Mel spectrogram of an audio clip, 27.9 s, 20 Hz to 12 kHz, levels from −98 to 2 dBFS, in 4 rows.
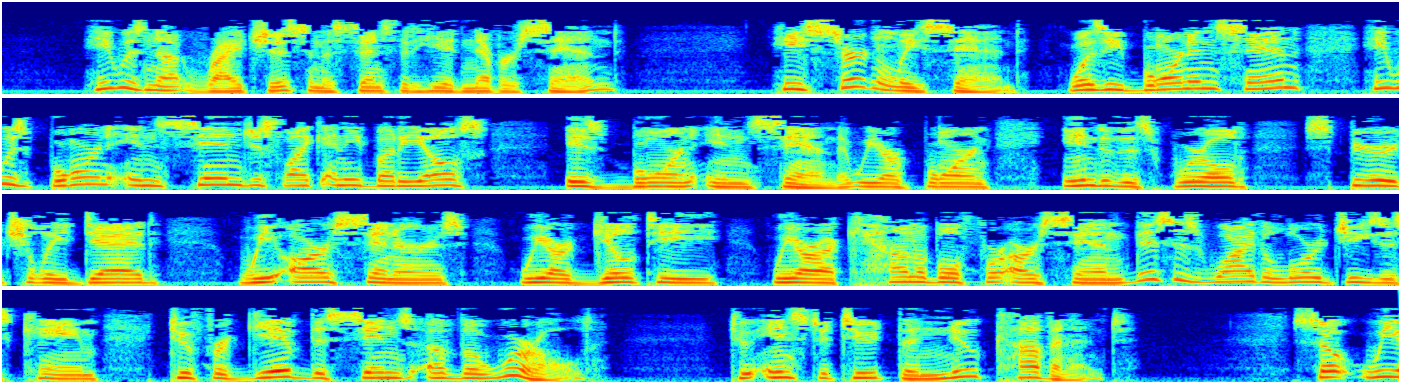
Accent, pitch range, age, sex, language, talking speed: American, 130-185 Hz, 40-59, male, English, 160 wpm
